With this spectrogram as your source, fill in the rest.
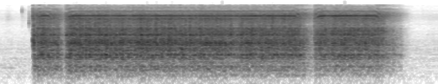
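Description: A blender grinding green pea pods gives a loud, high-pitched motorized whirring that runs steadily for several seconds with a short dip in the middle, then winds down and stops.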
